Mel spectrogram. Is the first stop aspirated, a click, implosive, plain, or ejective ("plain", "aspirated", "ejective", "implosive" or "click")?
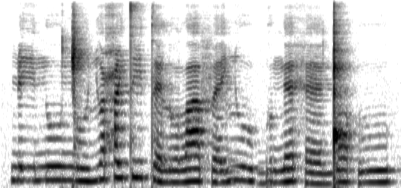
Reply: click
